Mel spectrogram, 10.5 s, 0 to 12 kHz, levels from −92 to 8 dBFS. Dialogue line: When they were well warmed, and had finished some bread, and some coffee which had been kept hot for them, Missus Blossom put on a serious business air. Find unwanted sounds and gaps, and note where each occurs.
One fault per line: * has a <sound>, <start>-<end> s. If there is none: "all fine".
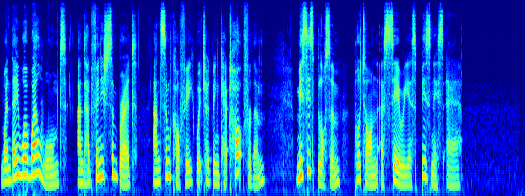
all fine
